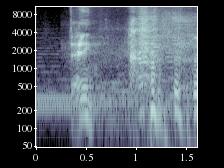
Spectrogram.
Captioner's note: laughter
